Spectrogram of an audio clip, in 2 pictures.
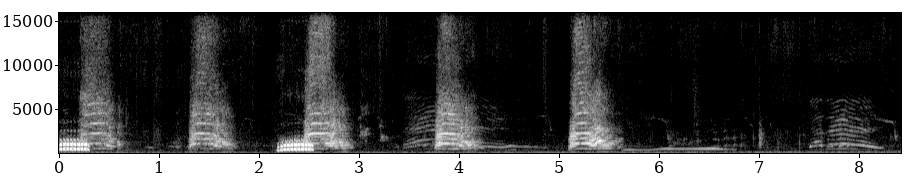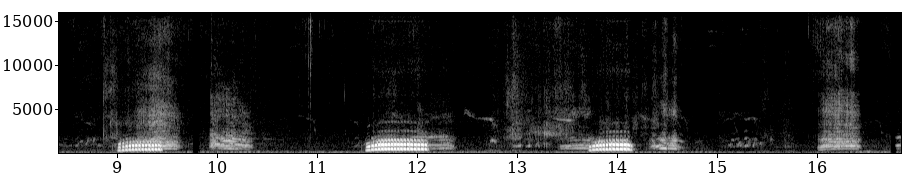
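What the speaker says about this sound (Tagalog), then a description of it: "Ito pala yung isang pares natin na pato." A pair of ducks give loud honking calls in short bursts, one after another, with quieter squeaky calls between them and a faint hum underneath.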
